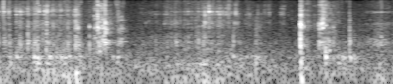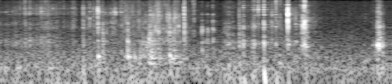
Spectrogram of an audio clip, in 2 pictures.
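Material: Soap.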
